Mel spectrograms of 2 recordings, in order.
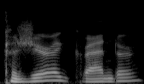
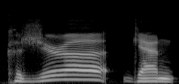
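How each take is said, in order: First: "Kajira Grander" said whole, ka-JEER-a GRAN-der; corrected name. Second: "Kajira Gan-" cut off, fumbling the second half of the name; mispronounced name. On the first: Streamer correcting the god's name after stumbling, "Kajira Grander" said carefully. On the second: Streamer fumbling the god's name while reading, stumbled "Kajira Gan-". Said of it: "I'm pretty sure that was scuffed". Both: Shown as a demonstration.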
